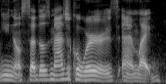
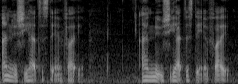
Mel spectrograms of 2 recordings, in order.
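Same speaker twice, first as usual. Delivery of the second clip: choked up; 3 semitones lower, 7 dB quieter than usual. Real, not acted. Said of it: "I'm about to cry".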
